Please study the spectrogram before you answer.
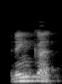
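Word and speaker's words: wrinkle: डब्ल्यू का देखिए, डब्ल्यू के बाद अगर आर आ जाता है और डब्ल्यू स्टार्टिंग में आ रहा है तो यहाँ पर भी डब्ल्यू को प्रोनाउंस नहीं करेंगे। जैसे कि wrong, rest, right, रिंकल, रैप, रॉट, आपने देखा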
